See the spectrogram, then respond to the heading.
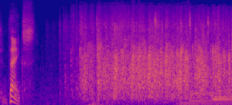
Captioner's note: applause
